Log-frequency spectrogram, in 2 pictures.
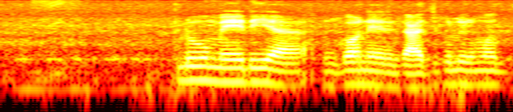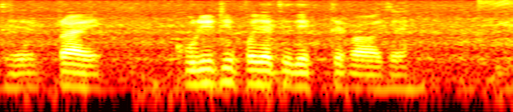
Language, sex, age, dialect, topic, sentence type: Bengali, male, 31-35, Standard Colloquial, agriculture, statement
